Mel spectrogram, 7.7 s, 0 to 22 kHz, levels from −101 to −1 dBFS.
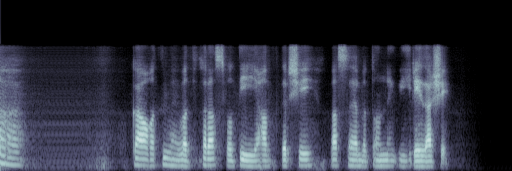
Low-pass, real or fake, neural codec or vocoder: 7.2 kHz; fake; codec, 16 kHz, about 1 kbps, DyCAST, with the encoder's durations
